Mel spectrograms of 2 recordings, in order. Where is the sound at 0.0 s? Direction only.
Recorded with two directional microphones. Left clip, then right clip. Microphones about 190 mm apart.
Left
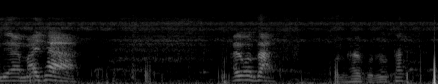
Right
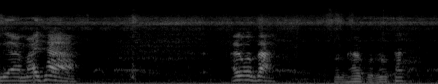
25° right (ahead or behind).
